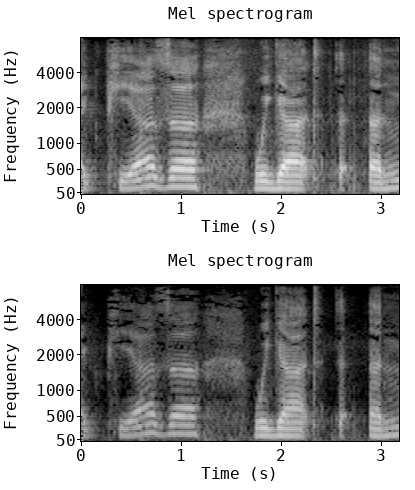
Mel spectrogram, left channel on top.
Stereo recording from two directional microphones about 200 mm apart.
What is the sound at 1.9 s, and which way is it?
Speech, 40° right (ahead or behind).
